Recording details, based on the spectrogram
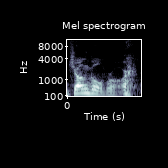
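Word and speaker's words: Djungelvrål: it's pronounced jungle roar.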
